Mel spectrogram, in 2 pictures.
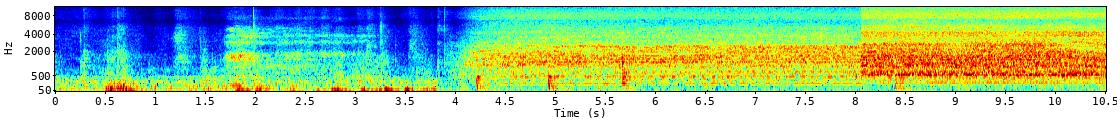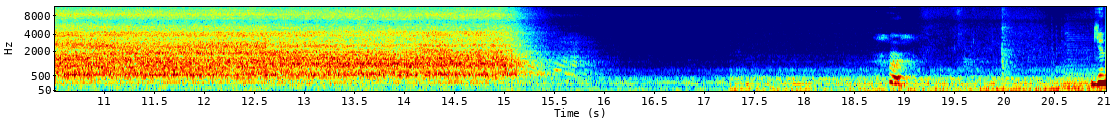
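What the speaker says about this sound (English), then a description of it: "I did not wake up today and think I'm gonna use my hair blow dryer to clean my apartment today" A handheld hair blow dryer runs in an apartment to warm and loosen something stuck, roaring for about eleven seconds and stepping up to a higher setting midway before cutting off, with quiet handling noises before and after.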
